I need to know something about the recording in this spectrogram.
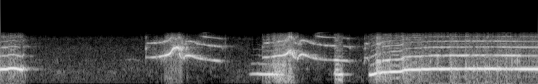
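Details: Domestic dog singing with its squeaky rugby ball: a few high toy squeaks with short gaps, then a steady rising howl held to the end, indoors.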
